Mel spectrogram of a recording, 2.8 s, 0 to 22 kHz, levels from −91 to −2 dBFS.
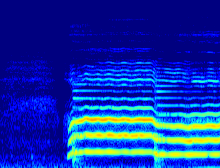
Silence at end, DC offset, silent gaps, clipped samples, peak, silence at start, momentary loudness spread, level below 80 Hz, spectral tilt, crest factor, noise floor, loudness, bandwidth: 0 s; under 0.1%; none; under 0.1%; -20 dBFS; 0.85 s; 7 LU; -74 dBFS; -5 dB/octave; 10 dB; -68 dBFS; -30 LUFS; 10 kHz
